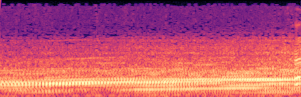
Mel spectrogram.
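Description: A car accelerates hard on a track during a driving lesson, its engine note rising steadily and loud, close and continuous with no voices.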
